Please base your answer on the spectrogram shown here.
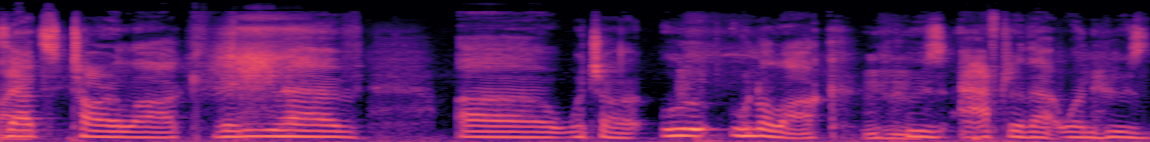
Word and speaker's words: Unalaq: It's Unalaq.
